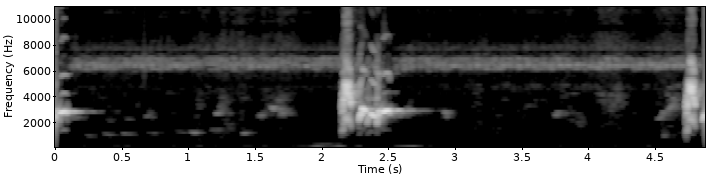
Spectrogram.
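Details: Sooty-headed bulbul calling its flock, used as a lure. A short, bubbly, chattering phrase drops into a clear whistled note and trails off. Parts of further phrases sit at the edges, over a steady thin high whine.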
